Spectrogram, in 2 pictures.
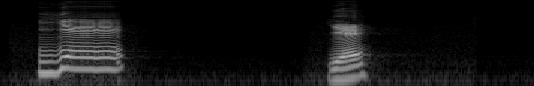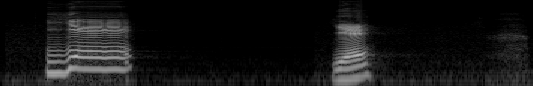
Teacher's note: To be more, it's ye, but the after glide, you pronounce the open ye, but it's a slightly more open than American e.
